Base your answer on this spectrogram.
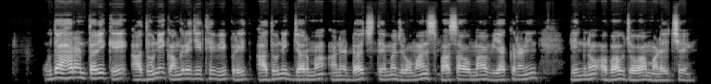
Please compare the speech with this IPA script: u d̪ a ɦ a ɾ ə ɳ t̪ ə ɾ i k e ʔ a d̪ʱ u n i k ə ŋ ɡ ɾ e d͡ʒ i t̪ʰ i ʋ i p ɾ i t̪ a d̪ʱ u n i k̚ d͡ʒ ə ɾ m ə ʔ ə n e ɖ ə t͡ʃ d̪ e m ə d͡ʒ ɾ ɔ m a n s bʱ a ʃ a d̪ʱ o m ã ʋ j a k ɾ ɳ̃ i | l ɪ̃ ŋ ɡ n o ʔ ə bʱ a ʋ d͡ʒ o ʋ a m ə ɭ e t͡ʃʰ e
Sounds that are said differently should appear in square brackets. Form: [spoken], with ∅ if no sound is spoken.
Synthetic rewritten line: u d̪ a ɦ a ɾ ə ɳ t̪ ə ɾ i k e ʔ a d̪ʱ u n i k ə ŋ ɡ ɾ e d͡ʒ i t̪ʰ i ʋ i p ɾ i t̪ a d̪ʱ u n i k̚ d͡ʒ ə ɾ m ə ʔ ə n e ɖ ə t͡ʃ [t̪] e m ə d͡ʒ ɾ [o] m a n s bʱ a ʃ a [∅] o m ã ʋ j a k ɾ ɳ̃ i | l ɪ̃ ŋ ɡ n o ʔ ə bʱ a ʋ d͡ʒ o ʋ a m ə ɭ e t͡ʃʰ e

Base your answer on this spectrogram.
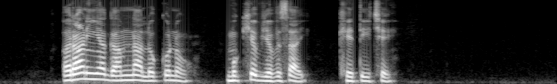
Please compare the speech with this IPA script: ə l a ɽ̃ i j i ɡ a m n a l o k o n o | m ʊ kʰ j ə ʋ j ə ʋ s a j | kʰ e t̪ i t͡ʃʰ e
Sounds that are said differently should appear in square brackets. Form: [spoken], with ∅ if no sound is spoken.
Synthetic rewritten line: ə [ɾ] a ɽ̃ i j [a] ɡ a m n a l o k o n o | m ʊ kʰ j ə ʋ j ə ʋ s a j | kʰ e t̪ i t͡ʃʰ e

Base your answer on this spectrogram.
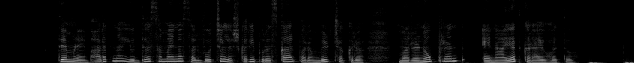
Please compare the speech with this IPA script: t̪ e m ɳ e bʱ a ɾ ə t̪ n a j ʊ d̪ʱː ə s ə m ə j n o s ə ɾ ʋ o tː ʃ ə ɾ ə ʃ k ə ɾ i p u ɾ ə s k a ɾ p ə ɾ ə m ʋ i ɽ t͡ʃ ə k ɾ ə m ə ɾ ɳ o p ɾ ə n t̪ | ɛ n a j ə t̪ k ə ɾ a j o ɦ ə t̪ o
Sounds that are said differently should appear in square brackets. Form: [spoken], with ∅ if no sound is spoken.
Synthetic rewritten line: t̪ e m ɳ e bʱ a ɾ ə t̪ n a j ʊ d̪ʱː ə s ə m ə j n o s ə ɾ ʋ o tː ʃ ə [l] ə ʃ k ə ɾ i p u ɾ ə s k a ɾ p ə ɾ ə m ʋ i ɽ t͡ʃ ə k ɾ ə m ə ɾ ɳ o p ɾ ə n t̪ | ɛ n a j ə t̪ k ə ɾ a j o ɦ ə t̪ o

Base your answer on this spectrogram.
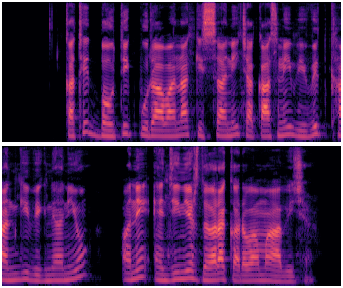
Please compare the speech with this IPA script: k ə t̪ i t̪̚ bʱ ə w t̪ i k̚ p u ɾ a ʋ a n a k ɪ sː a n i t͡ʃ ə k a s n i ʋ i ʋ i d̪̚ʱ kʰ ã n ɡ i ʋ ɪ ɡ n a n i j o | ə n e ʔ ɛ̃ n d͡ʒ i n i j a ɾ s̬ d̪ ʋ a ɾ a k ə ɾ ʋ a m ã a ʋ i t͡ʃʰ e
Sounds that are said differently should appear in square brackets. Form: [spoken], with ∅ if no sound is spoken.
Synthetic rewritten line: k ə [t̪ʰ] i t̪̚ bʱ ə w t̪ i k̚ p u ɾ a ʋ a n a k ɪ sː a n i t͡ʃ ə k a s n i ʋ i ʋ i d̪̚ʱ kʰ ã n ɡ i ʋ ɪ ɡ n a n i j o | ə n e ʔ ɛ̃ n d͡ʒ i n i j [ə] ɾ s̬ d̪ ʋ a ɾ a k ə ɾ ʋ a m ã a ʋ i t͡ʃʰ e

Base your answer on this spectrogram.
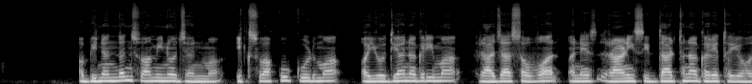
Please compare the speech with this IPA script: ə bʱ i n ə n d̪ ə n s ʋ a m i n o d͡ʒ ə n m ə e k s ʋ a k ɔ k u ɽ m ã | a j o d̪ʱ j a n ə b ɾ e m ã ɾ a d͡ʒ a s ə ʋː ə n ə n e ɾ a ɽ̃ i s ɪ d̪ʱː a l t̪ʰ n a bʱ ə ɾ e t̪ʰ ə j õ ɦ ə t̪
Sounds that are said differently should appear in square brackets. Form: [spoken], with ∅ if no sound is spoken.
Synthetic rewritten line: ə bʱ i n ə n d̪ ə n s ʋ a m i n o d͡ʒ ə n m ə e k s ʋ a k [u] k u ɽ m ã | [ə] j o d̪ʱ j a n ə [ɡ] ɾ [i] m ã ɾ a d͡ʒ a s ə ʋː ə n ə n e ɾ a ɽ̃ i s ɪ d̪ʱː a [ɾ] t̪ʰ n a [ɡʱ] ə ɾ e t̪ʰ ə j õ ɦ ə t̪

